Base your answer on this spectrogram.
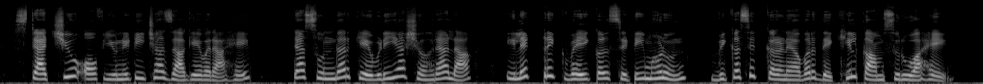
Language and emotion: Marathi, neutral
